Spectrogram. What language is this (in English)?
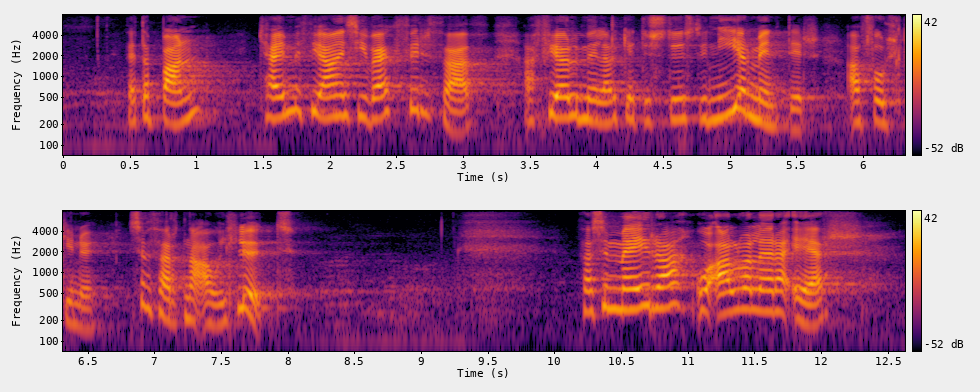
Icelandic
